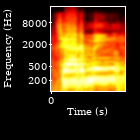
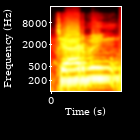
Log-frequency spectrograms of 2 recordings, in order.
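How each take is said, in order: No difference in how they are said.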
